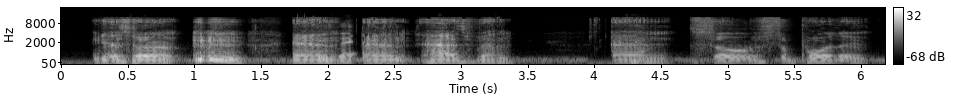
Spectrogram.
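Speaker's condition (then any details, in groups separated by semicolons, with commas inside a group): ALS; bulbar onset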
